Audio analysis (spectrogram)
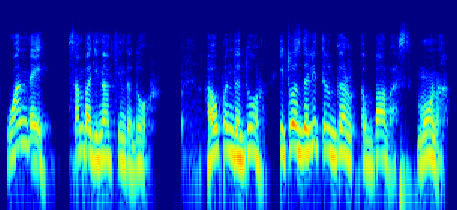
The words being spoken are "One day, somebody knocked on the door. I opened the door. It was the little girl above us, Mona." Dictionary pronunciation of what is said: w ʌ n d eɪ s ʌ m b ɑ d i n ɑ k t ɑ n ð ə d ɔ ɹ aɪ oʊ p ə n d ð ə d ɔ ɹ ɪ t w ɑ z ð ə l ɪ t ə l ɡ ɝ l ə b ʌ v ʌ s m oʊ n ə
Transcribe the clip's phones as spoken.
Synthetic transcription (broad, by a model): w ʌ n d eɪ s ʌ m b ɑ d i n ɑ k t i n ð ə d ɔ ɹ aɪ oʊ p ə n d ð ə d ɔ ɹ ɪ t w ɑ z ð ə l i t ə l ɡ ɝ l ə b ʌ v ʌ s m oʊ n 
